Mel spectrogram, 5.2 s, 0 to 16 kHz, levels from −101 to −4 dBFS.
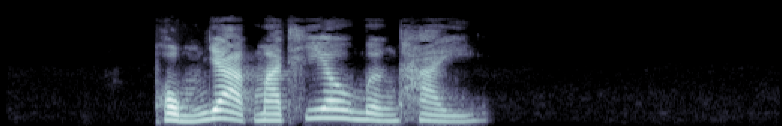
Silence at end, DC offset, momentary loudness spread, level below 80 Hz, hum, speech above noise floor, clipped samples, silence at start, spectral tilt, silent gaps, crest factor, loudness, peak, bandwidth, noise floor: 2.05 s; under 0.1%; 14 LU; -70 dBFS; none; 67 dB; under 0.1%; 1.05 s; -5.5 dB/octave; none; 22 dB; -19 LUFS; -2 dBFS; 9.2 kHz; -87 dBFS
